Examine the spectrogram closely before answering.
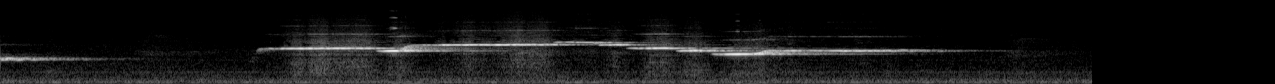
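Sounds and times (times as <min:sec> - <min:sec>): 
person whistling: 0:00.0 - 0:01.1, 0:02.6 - 0:09.8.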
